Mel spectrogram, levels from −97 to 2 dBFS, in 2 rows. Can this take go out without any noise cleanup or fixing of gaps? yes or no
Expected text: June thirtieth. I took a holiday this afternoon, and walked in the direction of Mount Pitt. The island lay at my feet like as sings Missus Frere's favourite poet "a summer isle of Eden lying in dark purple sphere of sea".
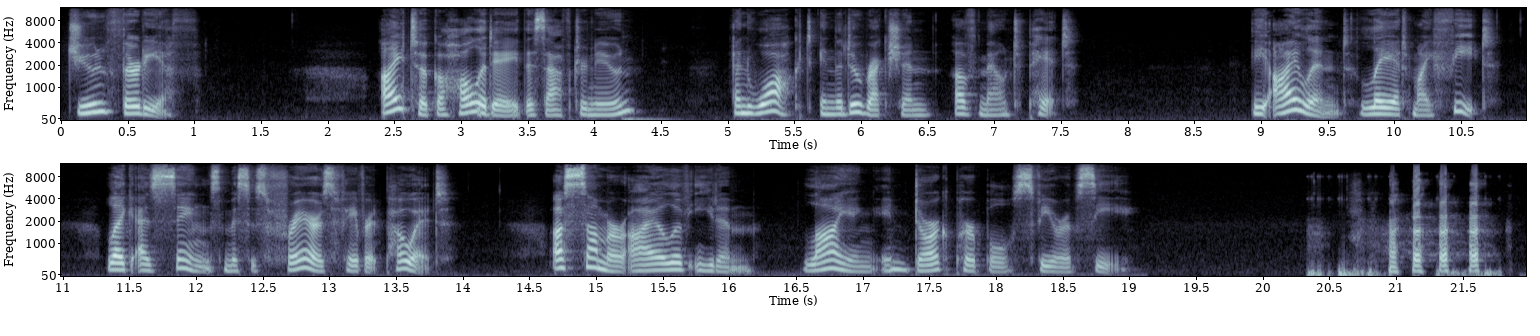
no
